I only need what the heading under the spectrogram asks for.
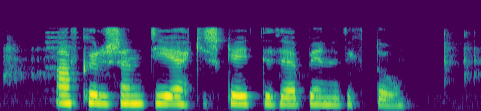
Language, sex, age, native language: Icelandic, female, 13, Icelandic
